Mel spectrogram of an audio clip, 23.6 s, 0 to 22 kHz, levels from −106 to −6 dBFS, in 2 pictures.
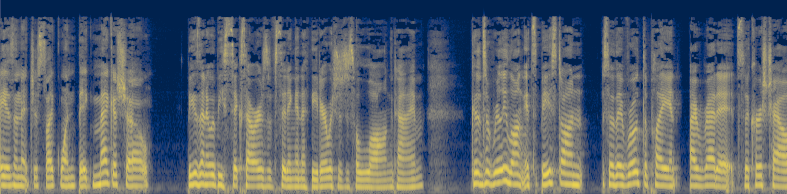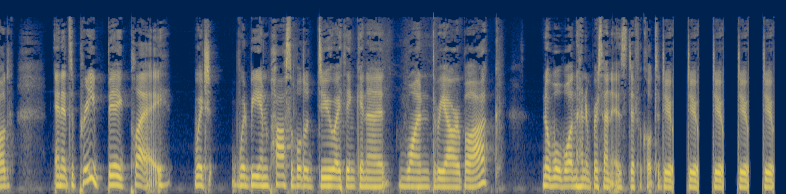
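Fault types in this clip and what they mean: Stutter with silent gaps: from 21.90 s to the end, the speech stops moving forward and a 170 ms burst repeats four times, each followed by about 207 ms of dead silence, every 378 ms, likely a stalled stream replaying its last fragment.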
